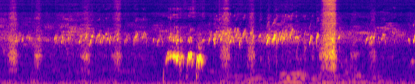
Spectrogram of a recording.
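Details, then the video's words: Muscovy duck chicks on a farm in Kamrup, Assam, giving a steady stream of thin, high peeps, with a brief lower rasping burst midway and a sharp click near the end. "Muscovy Duck Chicks in my Farm Kamrup Assam"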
